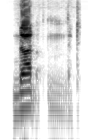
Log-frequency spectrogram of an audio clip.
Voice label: "nutant", American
